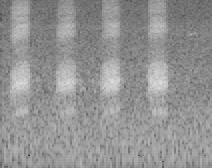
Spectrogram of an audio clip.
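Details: A spotted nutcracker at Matsunokisawa-no-Atama, unaware of the observer and preening between calls, gives four harsh, rasping calls evenly spaced about half a second apart, against a quiet background.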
